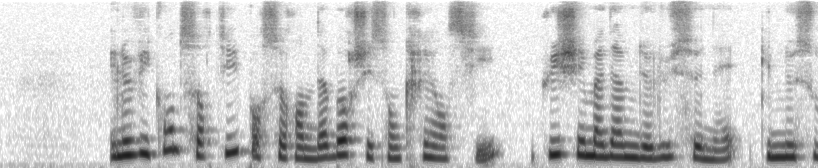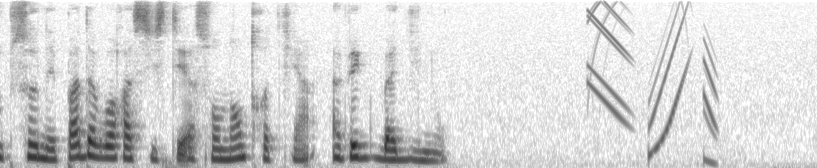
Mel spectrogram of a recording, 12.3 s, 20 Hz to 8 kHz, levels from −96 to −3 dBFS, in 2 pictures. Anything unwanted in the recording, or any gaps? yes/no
yes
